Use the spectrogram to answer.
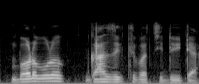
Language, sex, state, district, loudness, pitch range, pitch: Bengali, male, West Bengal, Alipurduar, -21 LUFS, 105-130 Hz, 110 Hz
